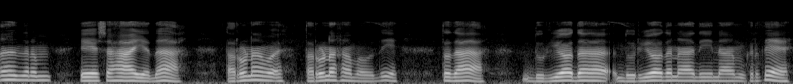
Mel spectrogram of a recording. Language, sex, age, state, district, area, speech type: Sanskrit, male, 18-30, Karnataka, Tumkur, urban, spontaneous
